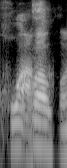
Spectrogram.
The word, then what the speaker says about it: خبصة: الباء تلفظ واو واو، خواصة. لأن حطينا تحتها نقطة كبيرة صارت واو.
